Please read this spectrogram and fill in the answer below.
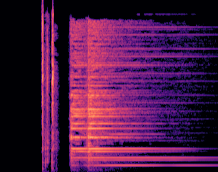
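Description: A quick double click, then a notification-bell chime sound effect that rings several clear tones and fades over about a second and a half. It sounds as the animated cursor clicks the subscribe bell icon.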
